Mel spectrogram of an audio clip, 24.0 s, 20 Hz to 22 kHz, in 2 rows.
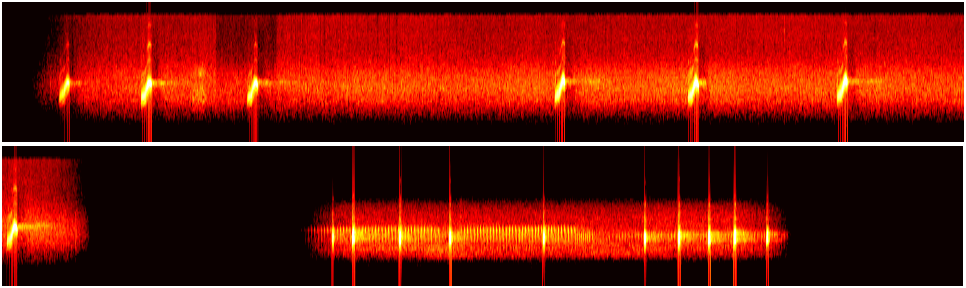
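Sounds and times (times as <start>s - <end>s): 
adult Eurasian nightjar flight call: 0.7s - 13.0s, 16.0s - 21.8s.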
